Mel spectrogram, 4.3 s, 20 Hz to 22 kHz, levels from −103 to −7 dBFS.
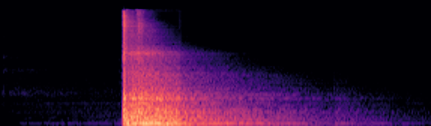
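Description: At 1.79 s the level suddenly drops by about 6 dB and stays down until 3.33 s, when it jumps back up. That's a sudden gain jump: the digital gain switched between two adjacent samples with no fade. The background noise steps down and back up along with the everyday sound itself, which tells you it's a gain change rather than a quieter source. The likely cause is a gain setting or bit shift applied without a ramp.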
